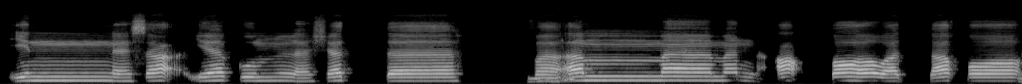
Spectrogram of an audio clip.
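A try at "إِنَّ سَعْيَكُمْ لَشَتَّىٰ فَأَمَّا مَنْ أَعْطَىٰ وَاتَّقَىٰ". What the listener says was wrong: Nah, jangan a. Lihat saya mulutnya ke samping. A, senyum. A. Inna sa'yakum lasyatta.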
